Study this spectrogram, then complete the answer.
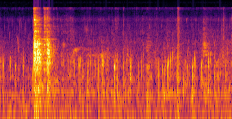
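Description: Fish and okra curry bubbles softly in a pot, a sharp clatter of a utensil against the pan opening the quiet simmer.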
